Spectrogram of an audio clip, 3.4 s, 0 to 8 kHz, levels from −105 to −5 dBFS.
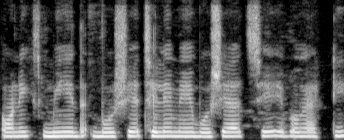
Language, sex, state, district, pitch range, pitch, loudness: Bengali, female, West Bengal, Paschim Medinipur, 235-250 Hz, 240 Hz, -15 LUFS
